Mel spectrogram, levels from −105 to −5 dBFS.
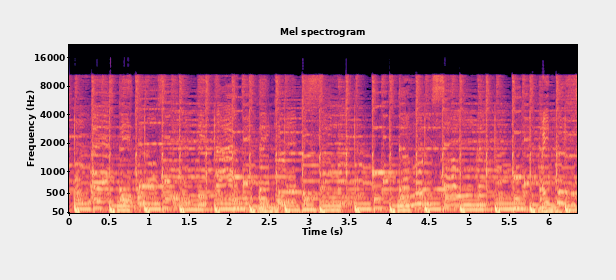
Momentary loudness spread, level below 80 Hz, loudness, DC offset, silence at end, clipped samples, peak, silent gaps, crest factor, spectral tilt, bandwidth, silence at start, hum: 2 LU; -24 dBFS; -16 LUFS; under 0.1%; 0 s; under 0.1%; -4 dBFS; none; 12 dB; -5 dB/octave; 11 kHz; 0 s; none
